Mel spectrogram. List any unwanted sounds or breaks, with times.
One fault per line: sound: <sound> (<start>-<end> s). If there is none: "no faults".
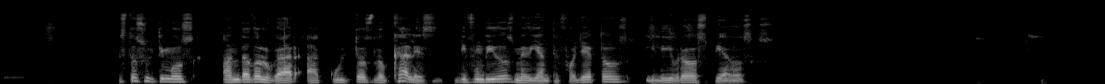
no faults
